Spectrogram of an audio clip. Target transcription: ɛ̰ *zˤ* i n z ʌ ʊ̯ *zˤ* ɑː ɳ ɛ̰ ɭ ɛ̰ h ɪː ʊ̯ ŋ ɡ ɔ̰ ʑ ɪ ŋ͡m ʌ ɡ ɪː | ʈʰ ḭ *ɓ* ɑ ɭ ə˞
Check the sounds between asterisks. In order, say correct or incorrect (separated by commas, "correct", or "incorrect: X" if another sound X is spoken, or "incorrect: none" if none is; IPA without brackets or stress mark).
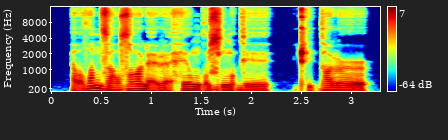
incorrect: ðˤ, correct, incorrect: ɡ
